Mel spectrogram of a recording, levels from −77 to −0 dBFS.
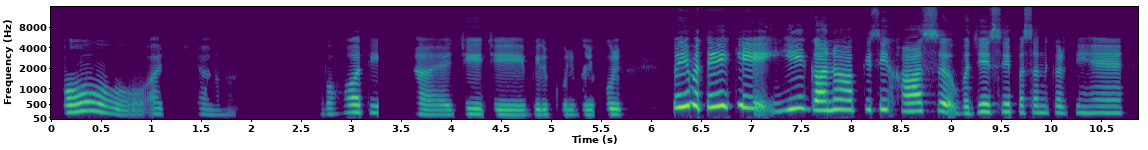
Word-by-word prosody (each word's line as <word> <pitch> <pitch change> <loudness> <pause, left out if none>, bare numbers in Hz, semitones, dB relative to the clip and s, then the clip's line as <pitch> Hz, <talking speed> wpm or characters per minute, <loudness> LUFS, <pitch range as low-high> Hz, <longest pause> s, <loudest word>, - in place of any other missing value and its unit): ओह! 235 - -2
अच्छा। 175 -1 -19 1.2
बहुत 230 +7 -4
ही 220 - -8
अच्छा 175 -4 -12
है। 155 0 -8
जी, 175 +2 -6
जी, 155 -1 -6
बिल्कुल, 160 -1 -10
बिल्कुल, 165 +2 -6 0.5
तो 390 - 0
ये 430 +3 +9
बताइए 440 -1 +6
कि 445 - +7 0.4
ये 365 +2 +4
गाना 300 +1 +5
आप 310 0 -2
किसी 325 0 -1
ख़ास 275 0 +1 0.3
वज़ह 245 +5 0
से 255 -1 -1
पसंद 225 0 -8
करती 215 0 -9
हैं, 215 0 -6
220 Hz, 130 wpm, -22 LUFS, 175-280 Hz, 1.2 s, ये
